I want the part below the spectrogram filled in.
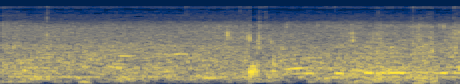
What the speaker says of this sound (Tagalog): Umaagos siya galing sa bundok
